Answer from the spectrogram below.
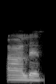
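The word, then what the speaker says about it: אֵל: is another use of aleph lameth if this were a c ray and he didn't have this dot down here and this was a long e sound and pronounced ale this would be another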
